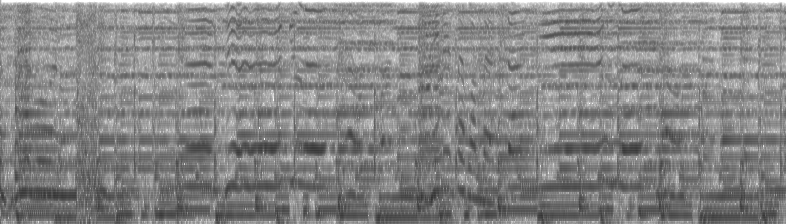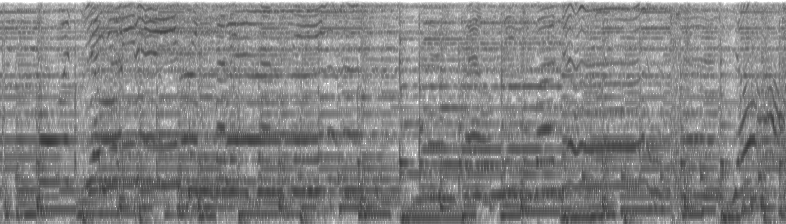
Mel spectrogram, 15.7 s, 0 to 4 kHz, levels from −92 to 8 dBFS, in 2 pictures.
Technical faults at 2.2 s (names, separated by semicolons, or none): none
